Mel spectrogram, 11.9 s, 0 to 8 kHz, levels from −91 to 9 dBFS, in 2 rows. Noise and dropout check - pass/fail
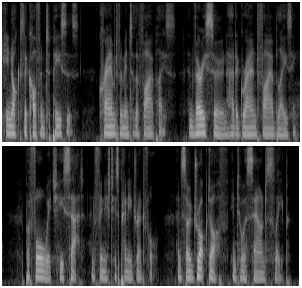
pass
